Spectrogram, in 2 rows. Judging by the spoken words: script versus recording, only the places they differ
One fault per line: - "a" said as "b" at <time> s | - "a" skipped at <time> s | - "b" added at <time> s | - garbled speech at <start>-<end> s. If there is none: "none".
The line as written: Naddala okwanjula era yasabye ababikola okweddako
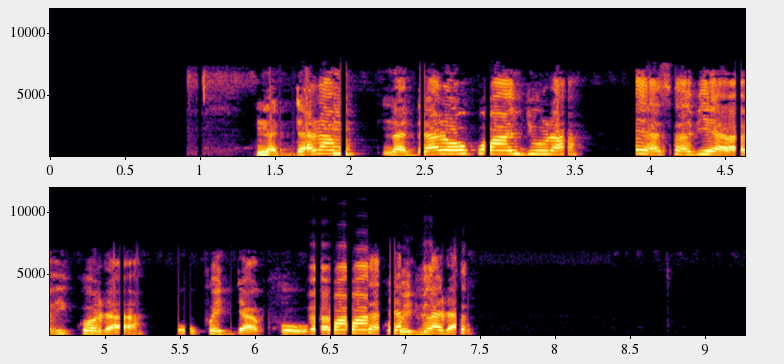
- "era" skipped at 3.4 s
- garbled speech at 6.3-7.4 s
